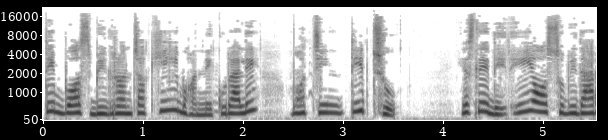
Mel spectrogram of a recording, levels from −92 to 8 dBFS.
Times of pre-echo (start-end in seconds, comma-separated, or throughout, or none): none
